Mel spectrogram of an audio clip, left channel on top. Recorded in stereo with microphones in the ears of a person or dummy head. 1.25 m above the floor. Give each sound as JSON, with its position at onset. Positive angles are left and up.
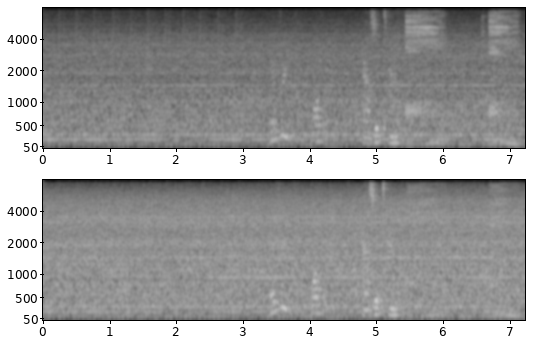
{"t": 0.0, "sound": "a fan", "side_deg": -50, "distance_m": 0.8}
{"t": 3.4, "sound": "a man speaking", "side_deg": -80, "distance_m": 2.5}
{"t": 5.4, "sound": "cutlery clinking", "side_deg": 80, "distance_m": 3.5}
